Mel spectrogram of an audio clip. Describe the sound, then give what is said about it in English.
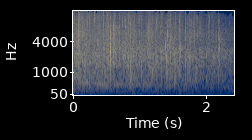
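Nigerian members of an audience clap and cheer: a dense, continuous patter of applause with crisp, bright hand-claps scattered through it, holding at an even, moderate level for a couple of seconds with no speech. “The Nigerians, go ahead and cheer right now.”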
